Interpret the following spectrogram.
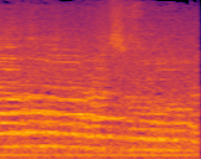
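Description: Voices singing slow plainchant, long held notes moving stepwise from one pitch to the next, over a steady low hum.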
